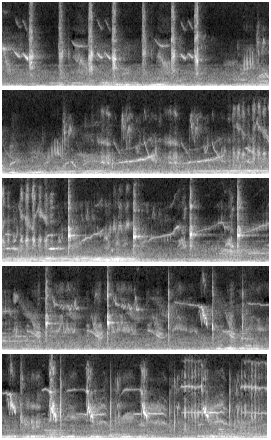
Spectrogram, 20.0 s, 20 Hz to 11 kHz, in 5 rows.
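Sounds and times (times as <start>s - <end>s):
starling singing: 0.0s - 20.0s.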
